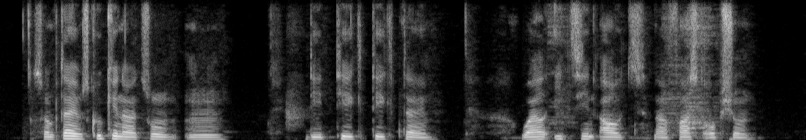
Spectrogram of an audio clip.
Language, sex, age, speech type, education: Nigerian Pidgin, male, 15-29, spontaneous, secondary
